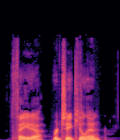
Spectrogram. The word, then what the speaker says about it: Theta Reticuli: This radar brought down several Theta Reticulin. Reticulin. Can you pronounce that? – Yeah, Theta Reticulin. – It's Reticulin. – Theta Reticuli. It's a 38 light year from here, place where these aliens live.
